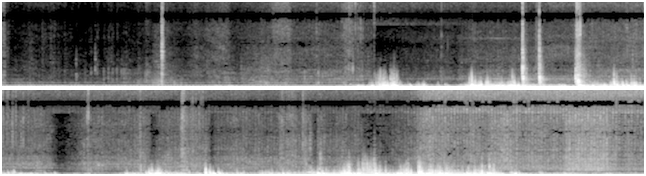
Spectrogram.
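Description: A small petrol car engine idling with a low steady hum, with a couple of sharp clicks. From about five seconds in, loud irregular rumbling and knocks of handling noise take over, with one louder sharp click partway through.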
